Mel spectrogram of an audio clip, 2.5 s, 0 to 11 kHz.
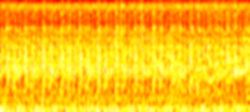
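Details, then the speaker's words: OBS Ford F250 Powerstroke diesel, 300,000 miles, straight-piped, after lift pump replacement: uneven, lumpy clatter at idle; owner suspects air still in fuel system or low compression, unconfirmed; rough idle. "i might not have all the air out of it or i don't know but it runs uh it just runs a little rough at idle"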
